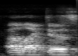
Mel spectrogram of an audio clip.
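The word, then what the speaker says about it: Alecto: Electo I feel like Electo is more likely to be pronounced correctly. Electo. Electo's correct.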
